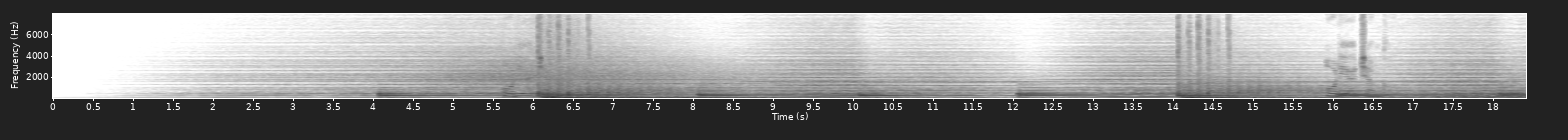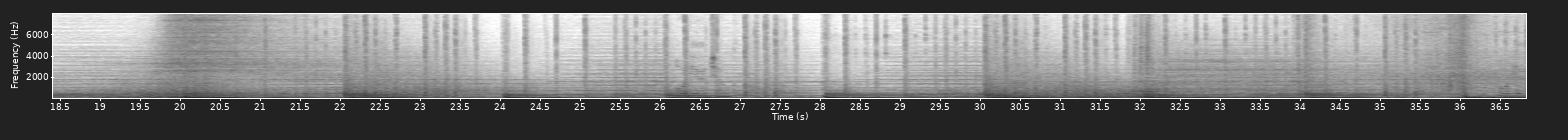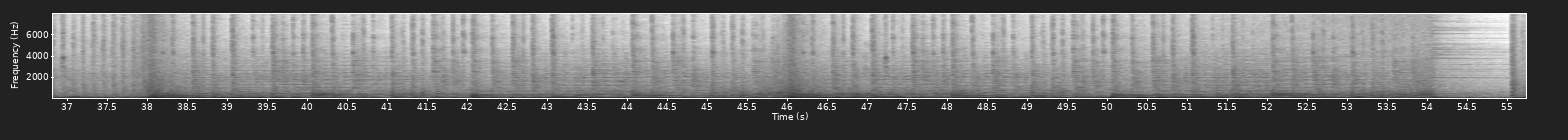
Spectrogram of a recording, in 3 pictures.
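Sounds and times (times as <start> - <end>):
inspirational epic cinematic music: 1.2 - 55.2.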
